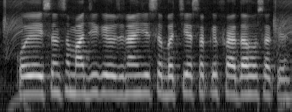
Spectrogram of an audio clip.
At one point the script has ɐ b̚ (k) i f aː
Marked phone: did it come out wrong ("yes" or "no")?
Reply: no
